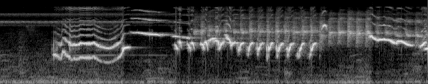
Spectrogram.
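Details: Oriental magpie-robin in vigorous 'gacor' song, used to provoke rivals: a drawn looping whistle, then a fast rattling series of rising-falling notes and a bright descending whistle, over a steady high tone.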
